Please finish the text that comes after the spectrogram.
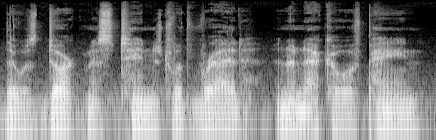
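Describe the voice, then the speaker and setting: Audiobook narrator, male, very deep and flat in pitch, dramatic scripted prose over prominent music. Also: moderate pace.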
